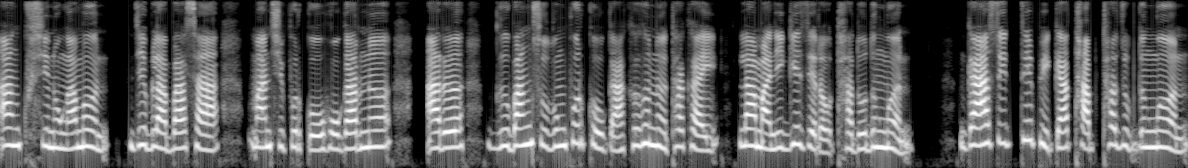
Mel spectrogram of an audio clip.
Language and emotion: Bodo, sad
